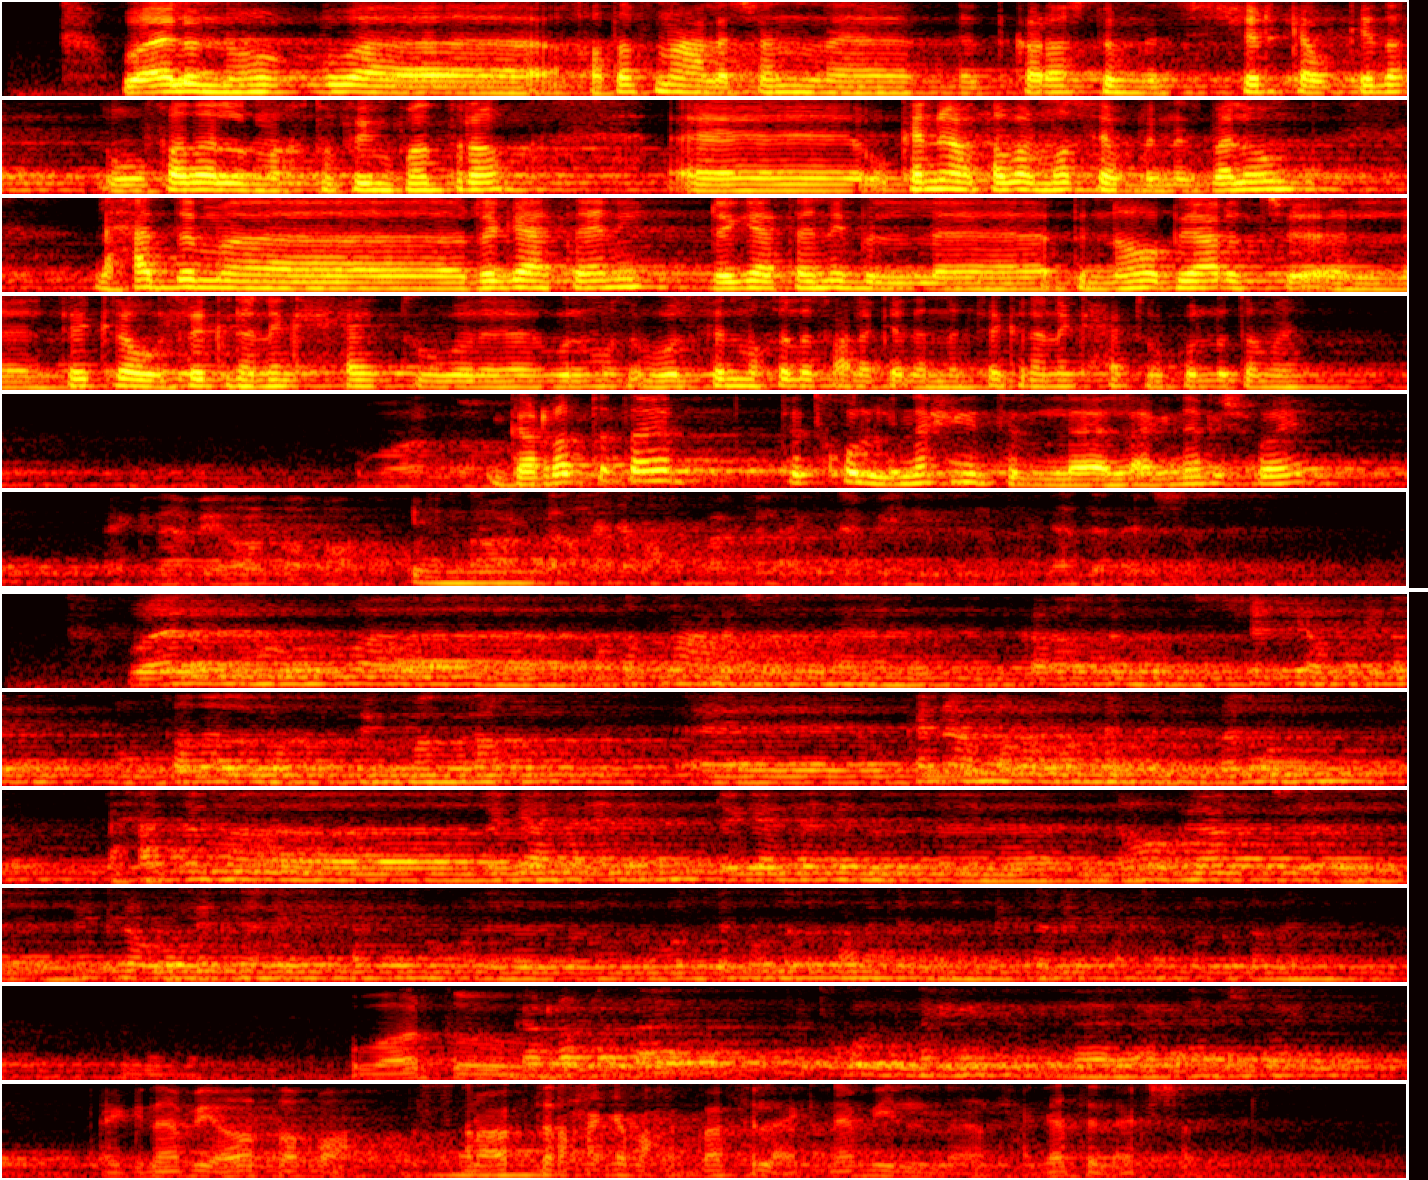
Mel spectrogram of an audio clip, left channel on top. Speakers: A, on the left; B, on the right.
A: وقالوا ان هو خطفنا علشان اتكرشت من الشركة وكده وفضل مخطوفين فترة آه، وكان يعتبر مصيف بالنسبة لهم لحد ما رجع تاني رجع تاني بال... بان هو بيعرض ش- الفكرة والفكرة نجحت وال... والمس... والفيلم خلص على كده ان الفكرة نجحت وكله تمام
B: مم. وبرضه
A: جربت طيب تدخل ناحية ال- الأجنبي شوية
B: اجنبي اه طبعا بس
A: يعني
B: انا اكتر حاجه بحبها في الاجنبي ال- الحاجات الاكشن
